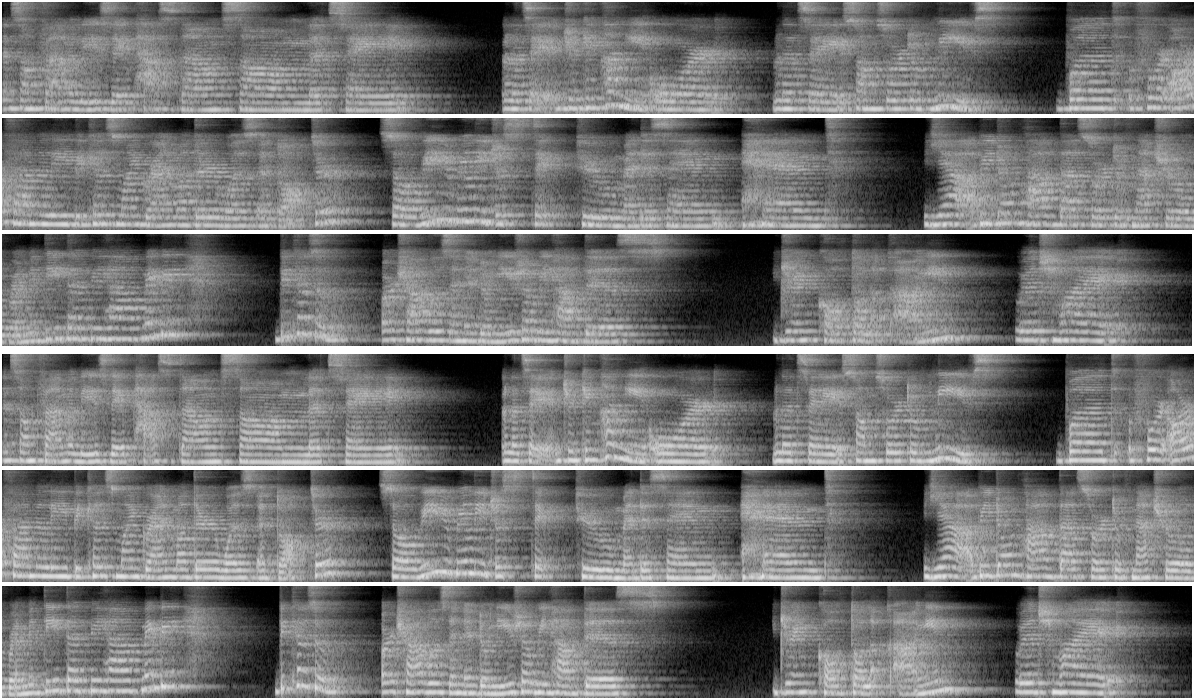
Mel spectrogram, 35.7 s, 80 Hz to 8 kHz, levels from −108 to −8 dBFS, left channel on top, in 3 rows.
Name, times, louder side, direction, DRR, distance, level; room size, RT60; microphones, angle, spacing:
voice 1, 0.0-4.0 5.0-7.2 7.7-9.9 10.5-15.3 15.7-20.3 21.1-25.9 26.6-27.2 27.6-30.4 31.5-33.4 34.0-35.1, right 4 dB, 85° right, 0 dB, 0.3 m, -28 dB
2.6 x 2.6 x 4.1 m, 1.0 s
head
